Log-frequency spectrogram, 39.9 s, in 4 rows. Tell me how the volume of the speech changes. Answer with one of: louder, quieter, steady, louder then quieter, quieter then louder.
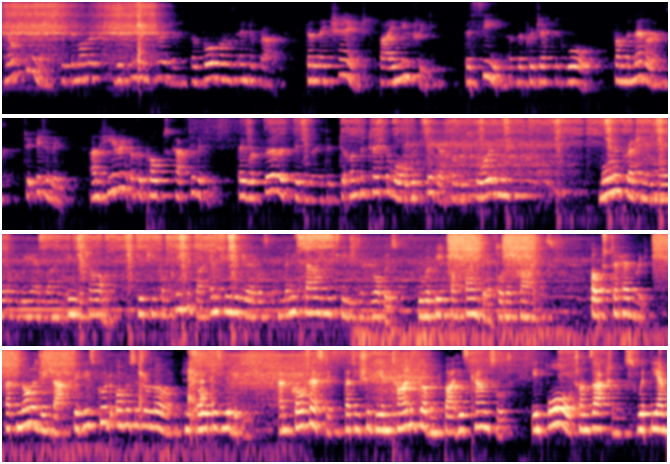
louder.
